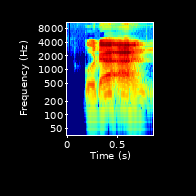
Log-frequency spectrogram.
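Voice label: "godaan", Malay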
